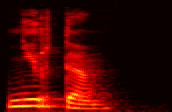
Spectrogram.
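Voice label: "ниртӧм", Komi-Zyrian, female; kpv audio dict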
